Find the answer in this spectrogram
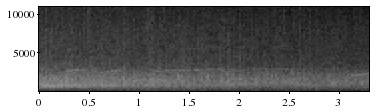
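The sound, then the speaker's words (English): A large crowd at the Labour conference in Brighton applauds Labour leader Mr. Corbyn after he gets onto the podium, a dense, continuous wash of clapping that stays loud and even throughout, easing very slightly toward the end, with no voices standing out. “And there was thunderous applause that went on for a good 5 minutes after Mr. Corbyn got himself onto the podium.”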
